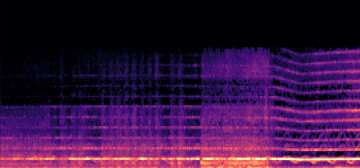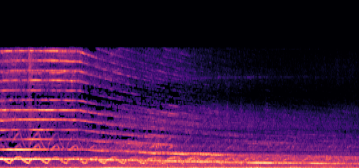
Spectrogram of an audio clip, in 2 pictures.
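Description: A Sutphen fire engine's mechanical Q siren holds a steady high whine, then winds down in pitch over the last few seconds. An electronic siren sweeps over it in quick repeating yelps. An air horn sounds for about a second and a half around four seconds in, and a truck engine rumbles underneath as it passes.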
